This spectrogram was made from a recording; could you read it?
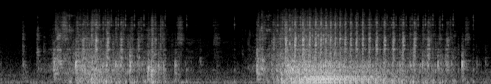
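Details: Husqvarna mower with aluminum deck and transplanted engine, cracked gas tank, gummed carburetor, throttle not working, run on starting spray: sputters in short bursts, swells briefly and fades; fuel starvation from gummed carb.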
